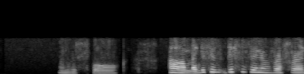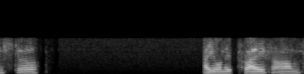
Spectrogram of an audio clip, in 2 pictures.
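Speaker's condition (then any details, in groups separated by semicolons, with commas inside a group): No condition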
